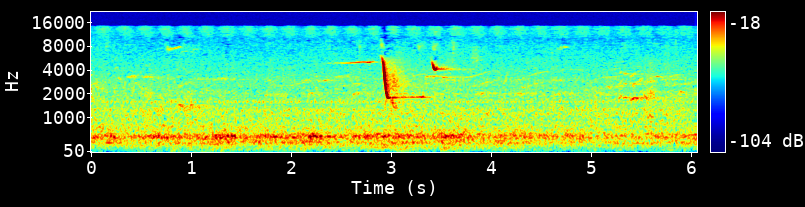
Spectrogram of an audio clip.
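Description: Two short, sharp bird calls about three seconds in: a fast whistled note sweeping steeply down in pitch, then a shorter high note half a second later. Behind them is faint outdoor ambience of distant chirps and a low steady hum.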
